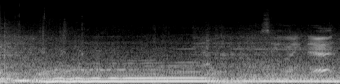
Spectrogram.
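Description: Engine of a six-speed manual car droning steadily under hard throttle with no turbo boost building, the pitch wavering then holding level while people talk over it inside the cabin.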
